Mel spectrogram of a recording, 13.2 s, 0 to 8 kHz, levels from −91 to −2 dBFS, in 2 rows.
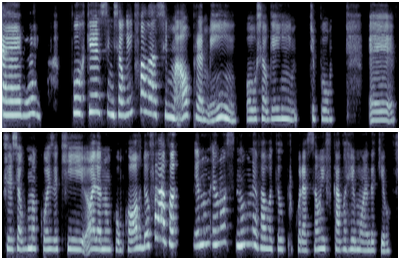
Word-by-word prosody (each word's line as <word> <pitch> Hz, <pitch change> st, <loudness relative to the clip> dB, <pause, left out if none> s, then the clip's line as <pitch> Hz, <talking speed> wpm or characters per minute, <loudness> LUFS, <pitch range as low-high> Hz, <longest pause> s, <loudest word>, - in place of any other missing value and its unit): sério, 325 Hz, -1 st, +6 dB
hein. 310 Hz, -4 st, -6 dB, 0.5 s
Porque, 370 Hz, +1 st, +1 dB
assim, 380 Hz, -3 st, +2 dB
se 330 Hz, -, -2 dB
alguém 330 Hz, +5 st, 0 dB
falasse 350 Hz, -7 st, +2 dB
mal 285 Hz, +3 st, +3 dB
para 250 Hz, -7 st, +1 dB
mim, 215 Hz, +2 st, 0 dB
ou 220 Hz, +1 st, -4 dB
se 235 Hz, -, -2 dB
alguém, 230 Hz, 0 st, -3 dB, 0.2 s
tipo, 225 Hz, -2 st, -8 dB, 0.6 s
eh, 200 Hz, 0 st, -2 dB
fizesse 230 Hz, 0 st, 0 dB
alguma 235 Hz, +2 st, -1 dB
coisa 225 Hz, -1 st, -4 dB
que: 220 Hz, -2 st, -2 dB
"Olha, 225 Hz, 0 st, +4 dB
eu -, -, +1 dB
não 220 Hz, 0 st, -3 dB
concordo." 215 Hz, +4 st, -1 dB
Eu 300 Hz, -, 0 dB
falava, 425 Hz, -9 st, +6 dB, 0.3 s
eu 305 Hz, +1 st, -2 dB
não 345 Hz, +2 st, 0 dB
eu 335 Hz, +1 st, 0 dB
não 385 Hz, +1 st, -4 dB
se 390 Hz, 0 st, +2 dB
eu 300 Hz, -, +4 dB
não 315 Hz, -, +4 dB
não 345 Hz, -, -9 dB
levava 250 Hz, -8 st, -1 dB
aquilo 225 Hz, -1 st, -8 dB
para 230 Hz, -, -20 dB
o -, -, -40 dB
coração 210 Hz, +1 st, -2 dB
e 235 Hz, -, -1 dB
ficava 220 Hz, -1 st, -4 dB
remoendo 210 Hz, -3 st, -5 dB
aquilo. 190 Hz, -1 st, -9 dB
235 Hz, 190 wpm, -23 LUFS, 220-325 Hz, 0.6 s, sério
